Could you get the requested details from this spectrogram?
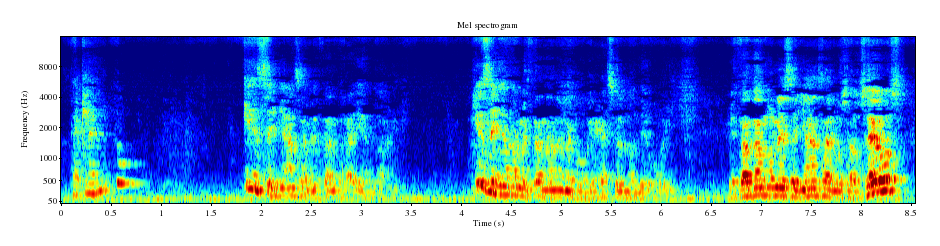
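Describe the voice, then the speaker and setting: Brief: male preacher, high voice, rhetorical questions, loud-to-quiet swings, distant mic. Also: very animated, quick pace, gravelly, pauses often, slight background noise. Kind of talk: sermon. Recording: echoey room, mic at a distance.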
